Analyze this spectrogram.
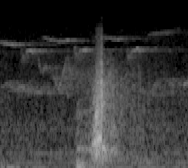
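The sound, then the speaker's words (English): A golf club strikes the ball on a sliced shot: one sharp, quick crack with a slight swishing edge, standing alone over faint background hiss. “I'm still slicing it. It's a little better. It's okay. Just work on your swing. Yeah. I'm just pulling too hard.”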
